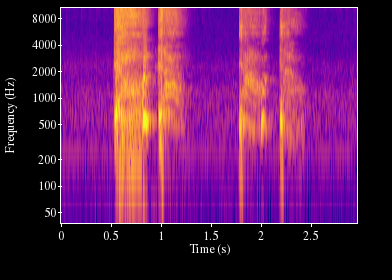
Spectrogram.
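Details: Self-described rough allergy cough, coughing all day with a very tight chest: four rough, harsh coughs in two pairs, each a sharp burst with a brief rattly tail.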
